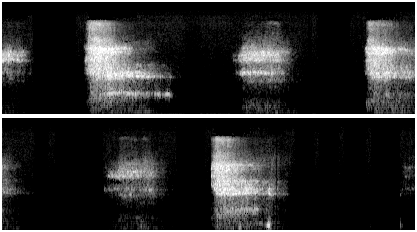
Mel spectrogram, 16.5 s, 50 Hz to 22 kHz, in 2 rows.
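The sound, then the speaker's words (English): Three slow, deep breaths taken as a demonstration. Each breath is a loud, airy rush of air drawn in and pushed out, and the long breathy bursts alternate with short stretches of silence. “Let me just show you how easy it is. I'm going to take 3 deep breaths.”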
